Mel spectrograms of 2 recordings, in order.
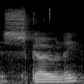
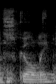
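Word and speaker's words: skollie: And you pronounce it scoly or scolly. – Scolly, like trolley. – Yeah, or Dolly, as it says literally right on the back.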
